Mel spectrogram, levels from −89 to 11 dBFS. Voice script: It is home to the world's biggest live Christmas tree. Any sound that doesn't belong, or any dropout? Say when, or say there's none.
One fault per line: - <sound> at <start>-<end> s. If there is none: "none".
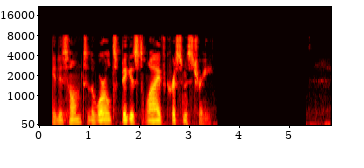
none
